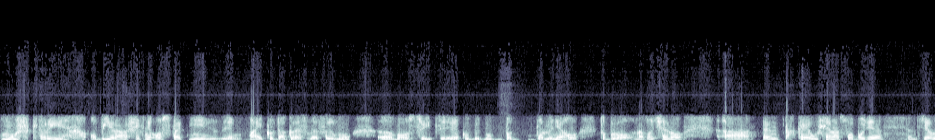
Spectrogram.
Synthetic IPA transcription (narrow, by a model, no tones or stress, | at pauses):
muʃkt̪ɛɾiːʔobiːɾaːfʃɛxnɪʔost̪at̪ɲiːmajkl̩daɡlɛsvɛfɪlmuvolst̪ɾiːt̪jakobɪpodlɛɲɛɦot̪o̞bɪlonat̪ot͡ʃɛnoʔat̪ɛnt̪akɛːuʃjɛnasvobo̞ɟɛt̪ɛnz̥ɪ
